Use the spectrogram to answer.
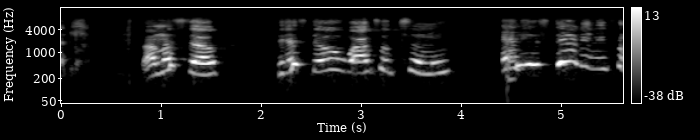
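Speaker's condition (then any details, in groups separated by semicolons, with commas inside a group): Cerebral palsy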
